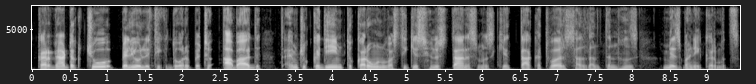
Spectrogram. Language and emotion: Kashmiri, neutral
